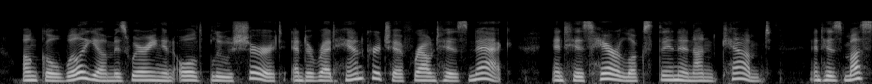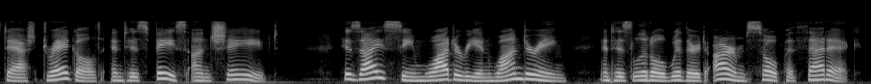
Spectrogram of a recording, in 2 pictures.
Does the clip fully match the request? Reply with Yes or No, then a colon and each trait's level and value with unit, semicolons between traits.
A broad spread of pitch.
No: average, 4.1 semitones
